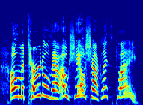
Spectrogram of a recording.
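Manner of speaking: put-on heavy, childlike, shrill, very high southern drawl. Retelling what he said to his turtle as a young child, in a thick southern drawl. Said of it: "thick southern drawl".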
